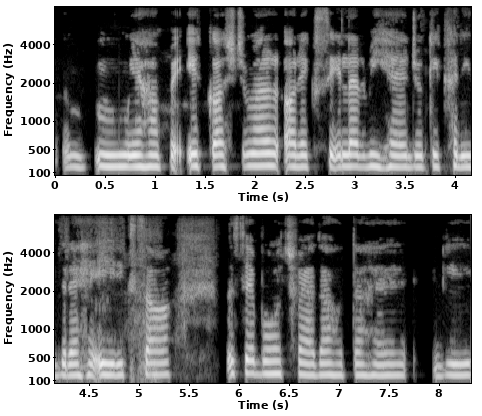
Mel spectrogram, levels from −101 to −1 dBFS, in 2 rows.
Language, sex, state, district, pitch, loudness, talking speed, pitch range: Hindi, female, Uttar Pradesh, Deoria, 205 Hz, -18 LUFS, 175 wpm, 195-210 Hz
